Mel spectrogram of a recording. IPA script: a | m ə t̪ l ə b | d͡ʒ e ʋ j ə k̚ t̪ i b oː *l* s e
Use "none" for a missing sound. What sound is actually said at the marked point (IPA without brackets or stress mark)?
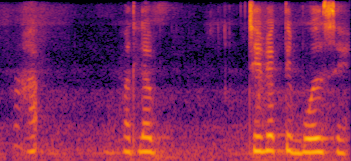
l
